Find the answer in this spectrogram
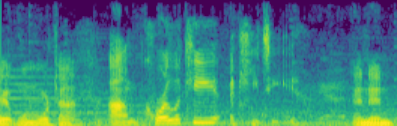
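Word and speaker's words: Korleki: youtube channel yes so it's my name k-o-r-l-e-k korliki last name a-k-i-t-i oh no spaces space between my first and last name and say it one more time um corlocky akiti and then spell it k k-o-r-l-e-k-i space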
